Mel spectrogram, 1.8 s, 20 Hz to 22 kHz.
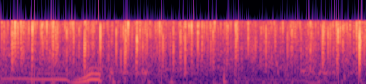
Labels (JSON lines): {"label": "biophony, cascading saw", "recorder": "SoundTrap 600 or HydroMoth"}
